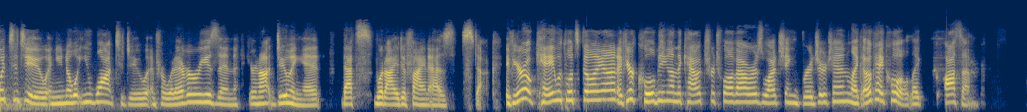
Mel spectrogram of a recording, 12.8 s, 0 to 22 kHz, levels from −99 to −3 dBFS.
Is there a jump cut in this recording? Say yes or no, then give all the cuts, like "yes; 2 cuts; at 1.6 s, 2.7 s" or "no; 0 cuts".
no; 0 cuts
